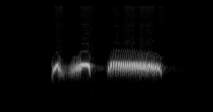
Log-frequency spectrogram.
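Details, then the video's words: Spotted dove kept as a decoy to attract wild doves, cooing in the 'thúc gù' style: a clipped double note, a short gap, then a drawn-out buzzy, pulsing coo of even pitch, in a quiet setting. "cu gáy thúc gù giọng hay, chim cu mồi thục giọng hay hạp bổi"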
